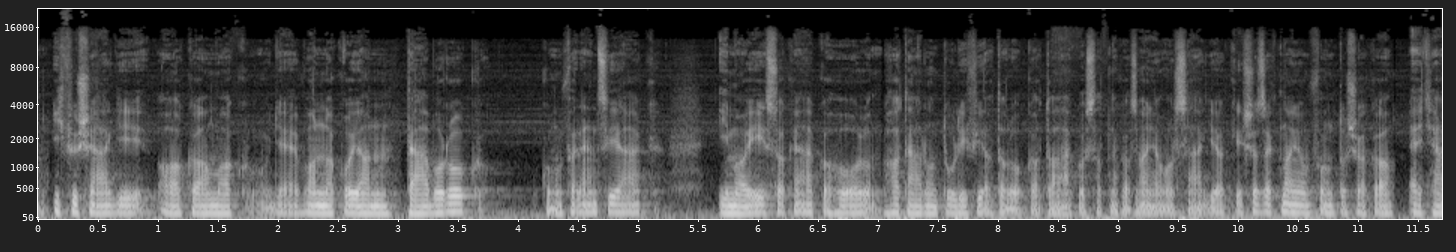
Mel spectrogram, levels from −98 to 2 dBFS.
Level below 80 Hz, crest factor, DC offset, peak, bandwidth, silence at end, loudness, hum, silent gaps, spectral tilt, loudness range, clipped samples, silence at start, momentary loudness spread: -42 dBFS; 18 dB; under 0.1%; -6 dBFS; 15.5 kHz; 0 s; -25 LUFS; none; none; -6.5 dB/octave; 4 LU; under 0.1%; 0 s; 9 LU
